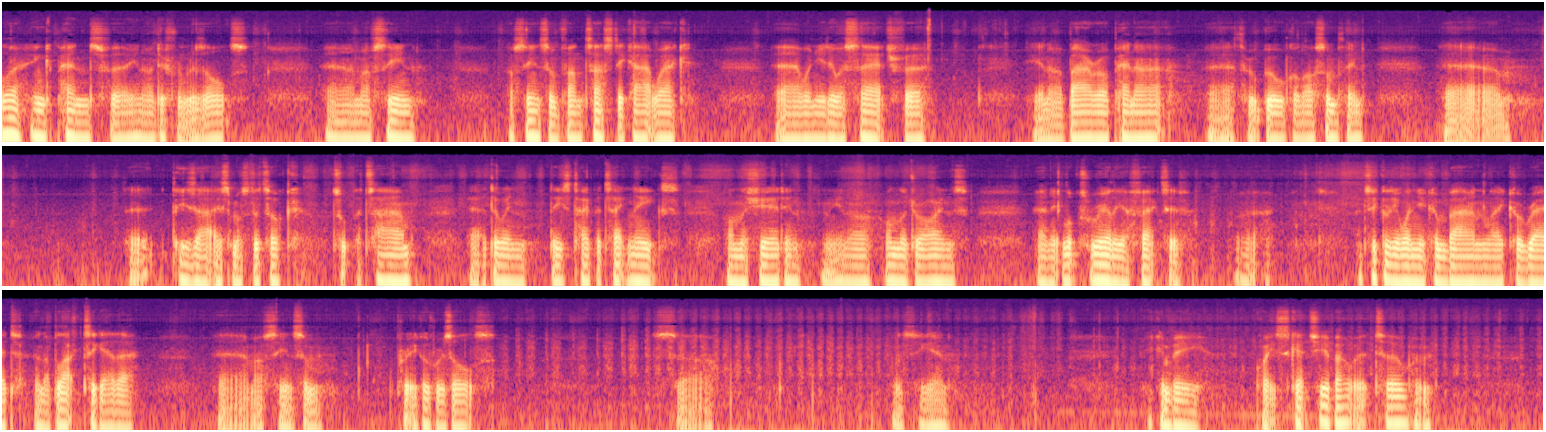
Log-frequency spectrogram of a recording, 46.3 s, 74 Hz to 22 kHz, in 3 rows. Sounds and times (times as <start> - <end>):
Speech: 0.0 - 2.6, 3.2 - 4.2, 5.0 - 7.0, 7.7 - 9.4, 10.2 - 13.7, 14.4 - 15.2, 16.6 - 25.1, 25.7 - 28.2, 29.0 - 32.2, 33.0 - 34.2, 34.8 - 35.8, 37.3 - 38.1, 39.7 - 40.4, 42.3 - 45.3
Inside, small room: 0.0 - 46.2.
